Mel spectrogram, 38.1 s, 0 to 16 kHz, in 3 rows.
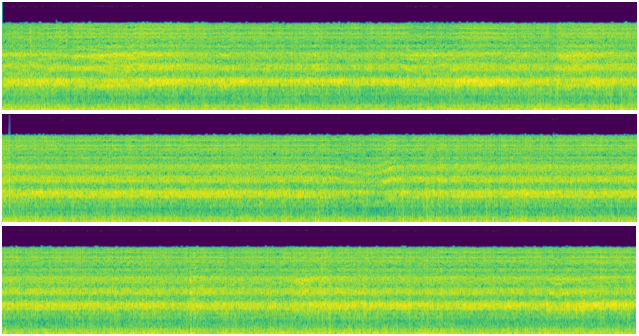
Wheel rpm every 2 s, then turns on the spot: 210, 220, 230, 230, 220, 230, 230, 240, 230, 220, 210, 230, 230, 230, 230, 230, 230, 230, 220.
none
